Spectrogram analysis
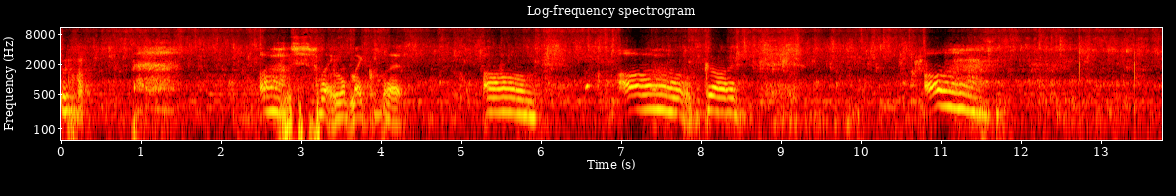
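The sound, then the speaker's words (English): Shower water runs in a steady hiss from start to finish, a constant spray that never breaks, while a woman speaks breathily over it. “This is the first time I've ever tried to bring my phone in here in the shower.”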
